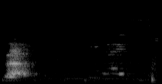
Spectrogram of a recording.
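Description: A dog barks once, close and loud, in a burst at the start, followed by quieter indistinct background sounds and faint voices.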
